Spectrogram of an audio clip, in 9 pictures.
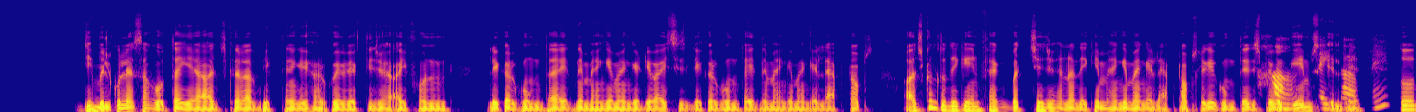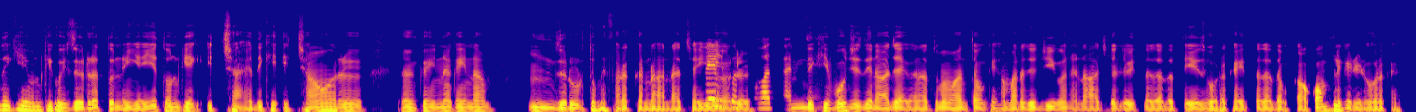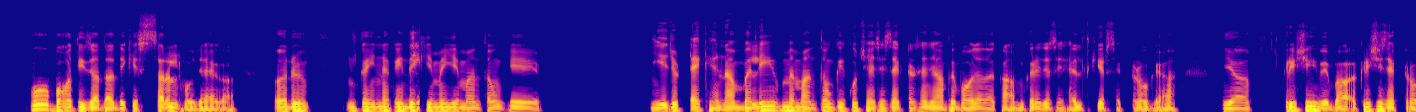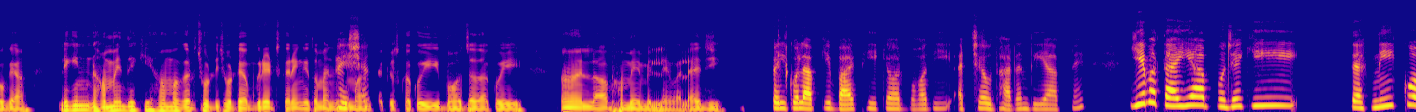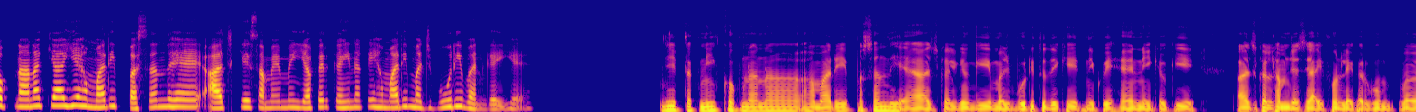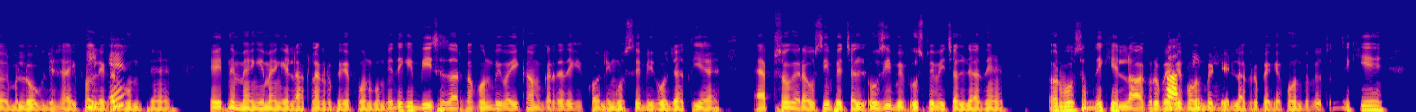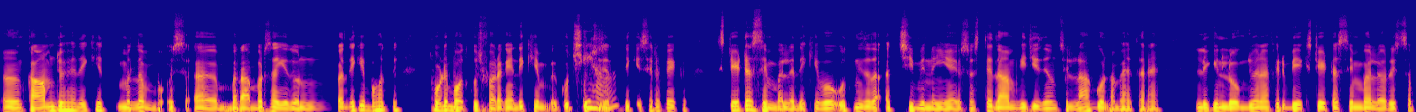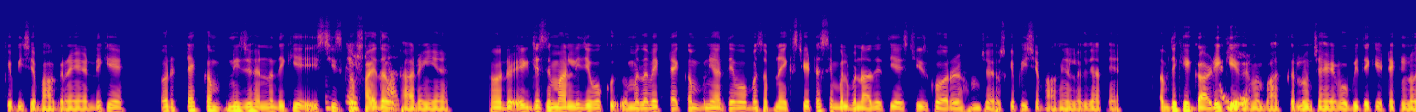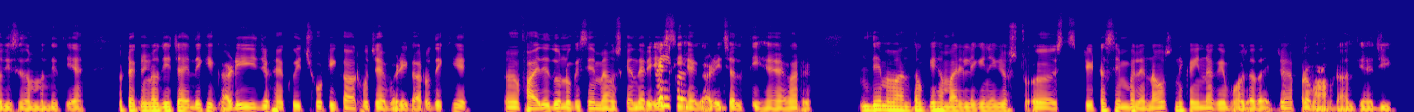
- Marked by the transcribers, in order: in English: "डिवाइसेस"; in English: "लैपटॉप्स"; in English: "इनफैक्ट"; in English: "लैपटॉप्स"; in English: "गेम्स"; other noise; in English: "कॉम्प्लिकेटेड"; in English: "टेक"; in English: "सेक्टर्स"; in English: "हेल्थ केयर सेक्टर"; in English: "सेक्टर"; in English: "अपग्रेड्स"; tapping; in English: "कॉलिंग"; in English: "स्टेटस सिंबल"; in English: "स्टेटस सिंबल"; in English: "टेक कंपनी"; in English: "टेक कंपनी"; in English: "स्टेटस सिंबल"; in English: "टेक्नोलॉजी"; in English: "टेक्नोलॉजी"; in English: "सेम"; in English: "एसी"; in English: "स्ट स्टेटस सिंबल"
- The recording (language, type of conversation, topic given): Hindi, podcast, नयी तकनीक अपनाने में आपके अनुसार सबसे बड़ी बाधा क्या है?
